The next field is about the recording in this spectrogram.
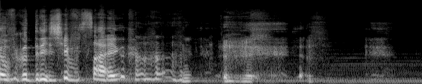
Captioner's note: laughing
